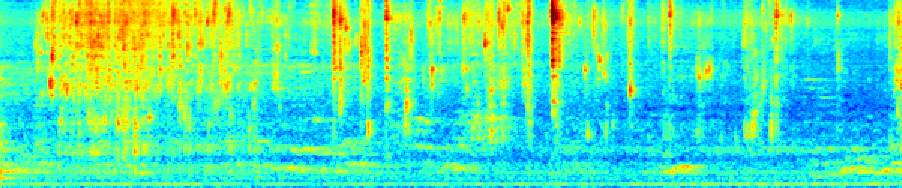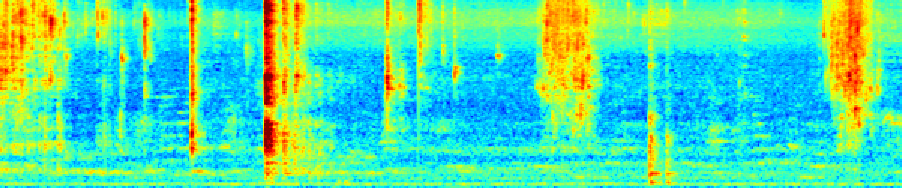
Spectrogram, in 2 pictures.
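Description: Tamarind squeezed and mixed by hand in water for a fish kulambu, giving soft, irregular wet squelches and splashes, quiet and close, with scattered drips and a few sharper knocks.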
